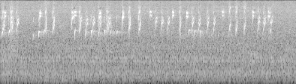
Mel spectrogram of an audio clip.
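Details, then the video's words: Wild goldfinch 'batbata' twitter: a lively run of fast, high, clipped chirps and jingling notes at a regular quick pace for six seconds, soft background hiss underneath. "أقوى بتبتة حسون"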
